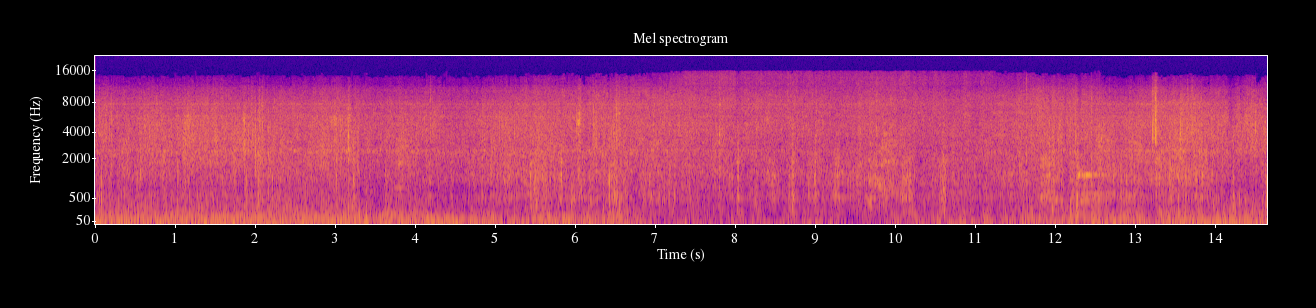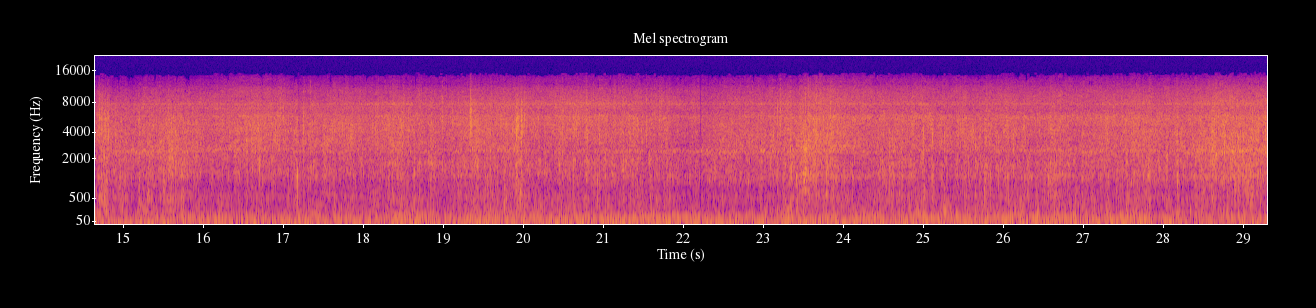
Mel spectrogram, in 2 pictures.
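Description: Bike tyres rumble and rattle over a rough dirt trail.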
